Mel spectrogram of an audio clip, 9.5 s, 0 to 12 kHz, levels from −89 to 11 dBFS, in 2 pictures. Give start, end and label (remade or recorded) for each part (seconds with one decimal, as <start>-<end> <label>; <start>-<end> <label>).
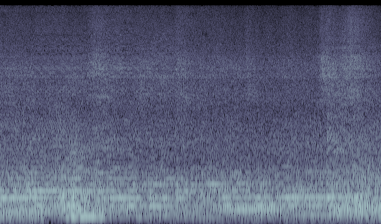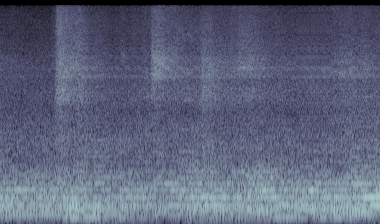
0.0-0.4 recorded; 0.4-2.2 remade; 2.2-5.7 recorded; 5.7-7.3 remade; 7.3-8.3 recorded; 8.3-9.5 remade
